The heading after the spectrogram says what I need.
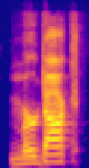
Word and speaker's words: Murdaugh: All right, that is the correct pronunciation of Alec Murdoch.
